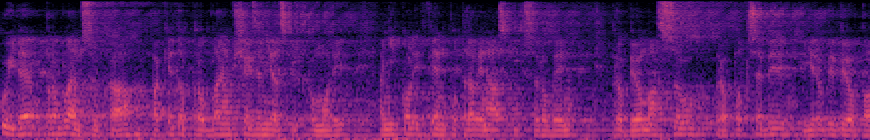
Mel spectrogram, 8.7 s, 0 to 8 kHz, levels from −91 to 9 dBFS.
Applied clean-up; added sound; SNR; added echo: none; Traffic noise, roadway noise; 17 dB; reverberation time 2.1 s.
